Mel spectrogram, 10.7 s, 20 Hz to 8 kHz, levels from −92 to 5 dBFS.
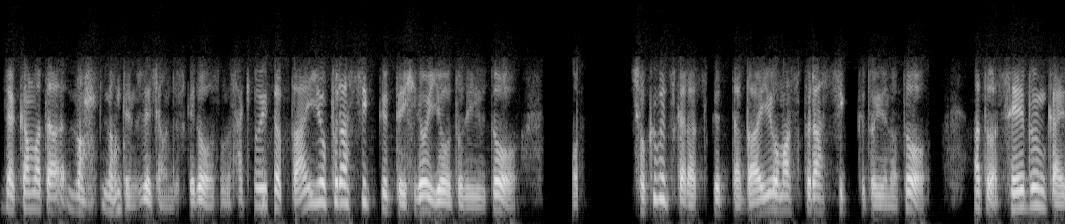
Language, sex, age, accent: Japanese, male, 40-59, native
